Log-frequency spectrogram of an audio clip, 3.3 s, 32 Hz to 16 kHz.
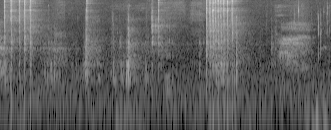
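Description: A ratchet socket wrench clicks through short bursts while tightening bolts during assembly of a Body Solid EXM3000 home gym, with quick rapid ratcheting at the start, scattered single clicks, and a denser louder burst midway.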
